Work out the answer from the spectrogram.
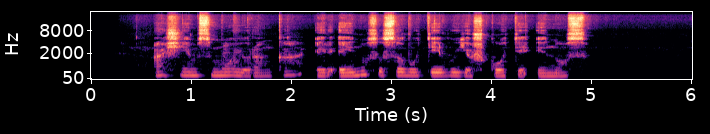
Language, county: Lithuanian, Marijampolė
